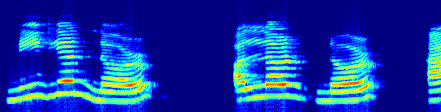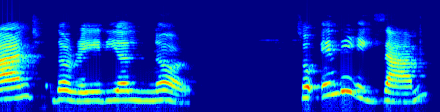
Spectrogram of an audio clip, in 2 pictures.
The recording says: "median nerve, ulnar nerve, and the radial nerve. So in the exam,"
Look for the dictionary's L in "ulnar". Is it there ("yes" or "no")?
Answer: yes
